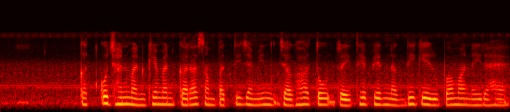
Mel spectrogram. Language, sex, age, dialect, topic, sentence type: Chhattisgarhi, female, 18-24, Western/Budati/Khatahi, banking, statement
